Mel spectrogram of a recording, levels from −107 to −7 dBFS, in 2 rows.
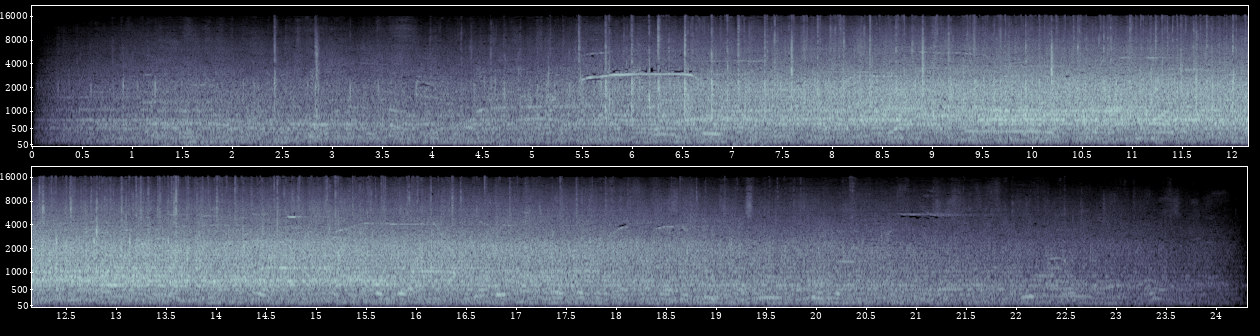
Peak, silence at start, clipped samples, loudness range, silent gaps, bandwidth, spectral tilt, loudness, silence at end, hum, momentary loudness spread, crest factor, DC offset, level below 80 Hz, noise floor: -10 dBFS; 0.25 s; under 0.1%; 15 LU; none; 17 kHz; -1.5 dB/octave; -31 LUFS; 0.8 s; none; 17 LU; 22 dB; under 0.1%; -74 dBFS; -65 dBFS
